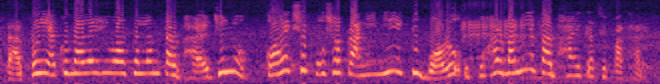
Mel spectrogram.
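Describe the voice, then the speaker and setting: A woman narrating a scripted children's story in a clear, instructive manner. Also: very high voice, sing-song, fast, fairly bright tone, a little hiss or hum, low-quality recording. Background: background music.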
